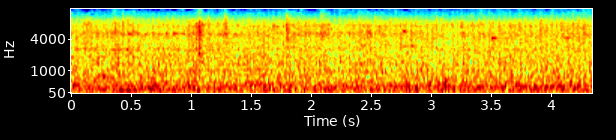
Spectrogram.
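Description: Steady rumble of a vehicle's engine and road noise heard from inside the moving vehicle, with a brief click about a second in.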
